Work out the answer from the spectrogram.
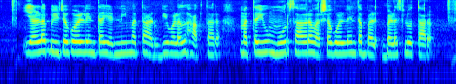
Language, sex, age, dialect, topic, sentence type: Kannada, female, 18-24, Northeastern, agriculture, statement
